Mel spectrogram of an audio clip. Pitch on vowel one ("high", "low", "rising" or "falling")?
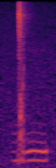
low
